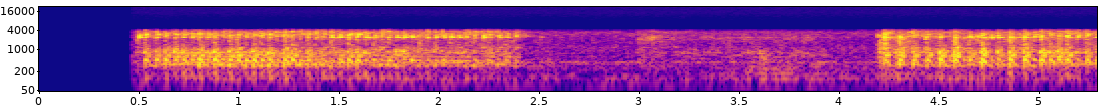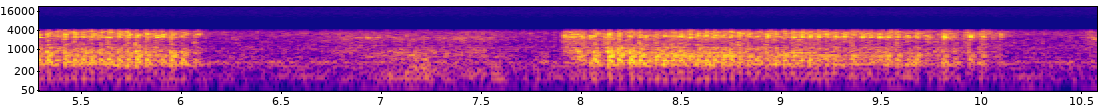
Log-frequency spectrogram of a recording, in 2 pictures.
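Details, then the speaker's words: Mother sleeping gives loud, buzzing, motor-like snores about two seconds each, three in ten seconds, with quieter breaths between; heavy snoring. "mam mam roll on your side or good lord roll over on your side you sound like a speedbat"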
